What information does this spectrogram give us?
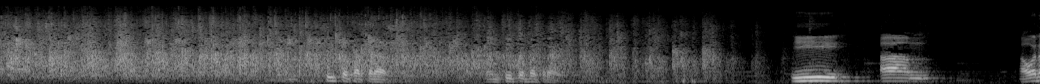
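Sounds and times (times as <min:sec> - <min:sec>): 
audience applause: 0:00.0 - 0:07.7
speech: 0:03.3 - 0:04.1, 0:04.9 - 0:05.8, 0:07.9 - 0:09.4, 0:10.2 - 0:10.4.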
